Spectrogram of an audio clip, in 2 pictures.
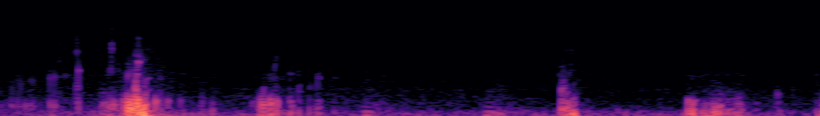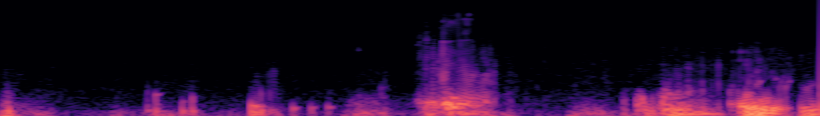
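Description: Irregular low gurgles, rumbles and squeaky churning bursts with quiet gaps between them, louder toward the end: stomach growling (borborygmi) of an empty, hungry stomach.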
